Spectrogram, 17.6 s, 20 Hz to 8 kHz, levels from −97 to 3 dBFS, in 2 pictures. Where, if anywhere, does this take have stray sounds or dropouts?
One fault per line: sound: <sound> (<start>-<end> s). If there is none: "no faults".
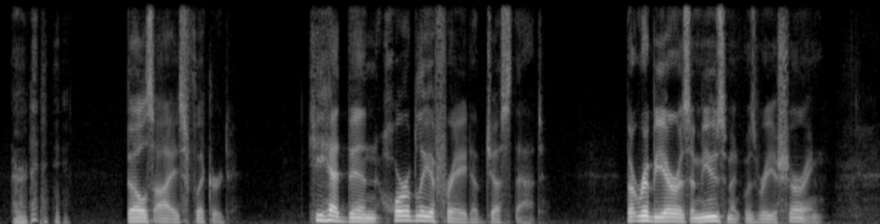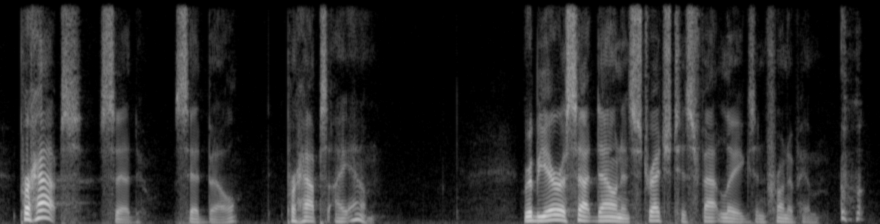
sound: breath (0.1-0.7 s)
sound: cough (17.2-17.5 s)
